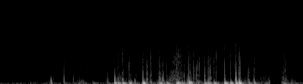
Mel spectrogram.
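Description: Long nails scratch and tap a thin pink plastic shower cap with a cat print stretched over a recorder. A few soft, scattered taps give way to a dense run of quick, muffled, low, crinkly tapping and scratching that fades back to sparse taps near the end.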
